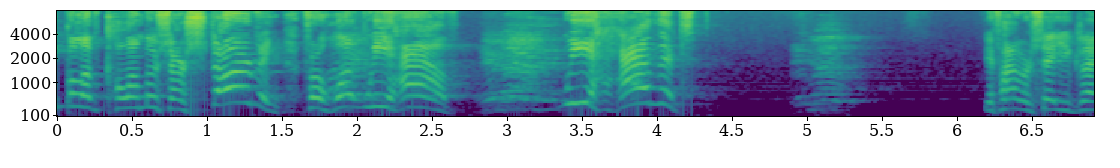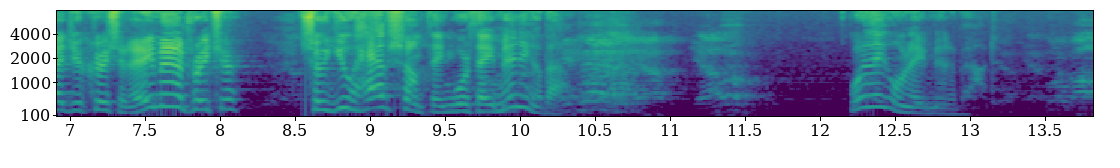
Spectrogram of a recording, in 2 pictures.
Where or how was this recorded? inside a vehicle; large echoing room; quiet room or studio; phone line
large echoing room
